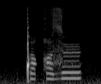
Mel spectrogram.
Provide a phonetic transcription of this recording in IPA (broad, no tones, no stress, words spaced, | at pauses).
ǃɨqizø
